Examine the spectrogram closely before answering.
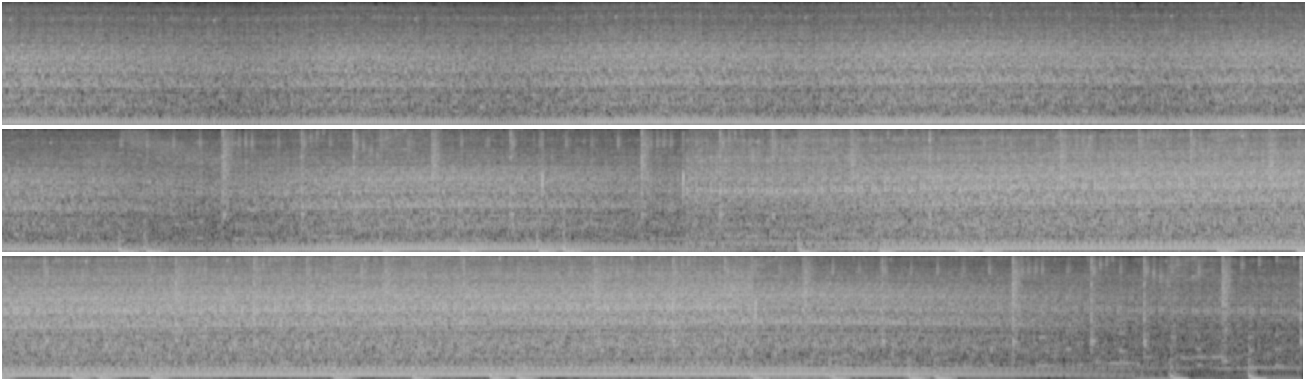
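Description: A heavy truck engine rumbles steadily and rises in pitch as it speeds up.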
